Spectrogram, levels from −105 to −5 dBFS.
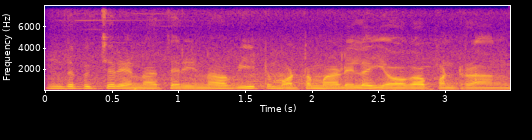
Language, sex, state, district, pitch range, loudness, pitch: Tamil, male, Tamil Nadu, Nilgiris, 130-155 Hz, -17 LUFS, 140 Hz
